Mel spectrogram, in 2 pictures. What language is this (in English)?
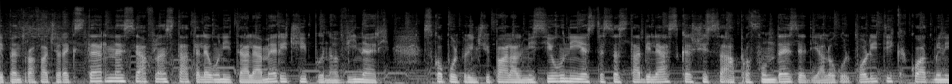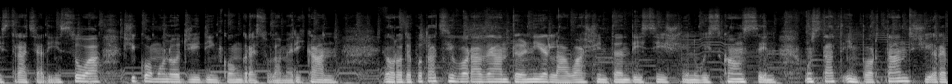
Romanian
